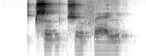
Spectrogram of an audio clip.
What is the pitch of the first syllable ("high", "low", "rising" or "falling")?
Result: rising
